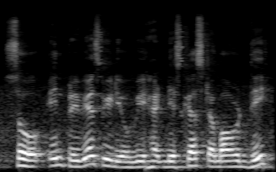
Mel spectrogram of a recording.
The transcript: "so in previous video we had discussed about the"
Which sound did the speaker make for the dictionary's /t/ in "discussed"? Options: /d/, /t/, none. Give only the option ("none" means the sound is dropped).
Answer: /t/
